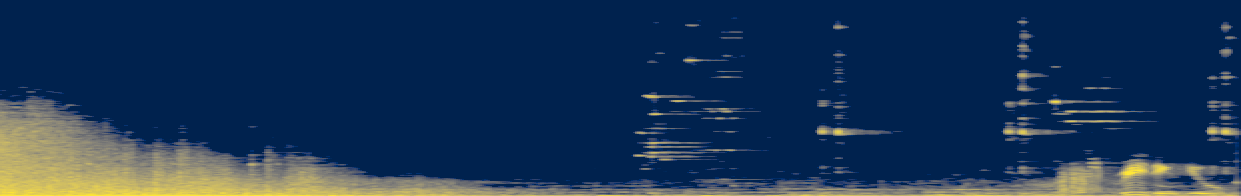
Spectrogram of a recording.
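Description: Artillery fire in a BattleTech video game: one loud booming blast that slowly decays into a rumbling tail, followed by faint clinks and a voice speaking quietly.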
